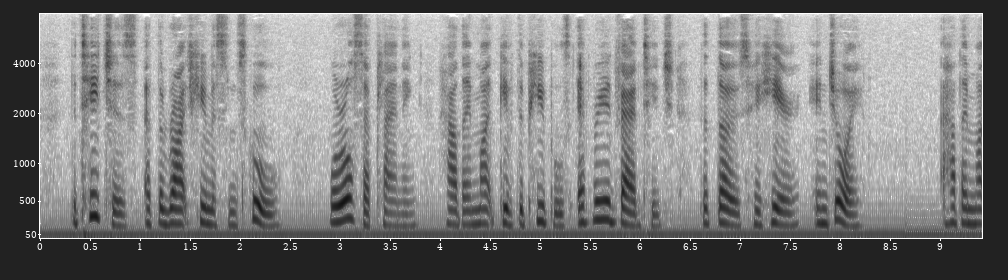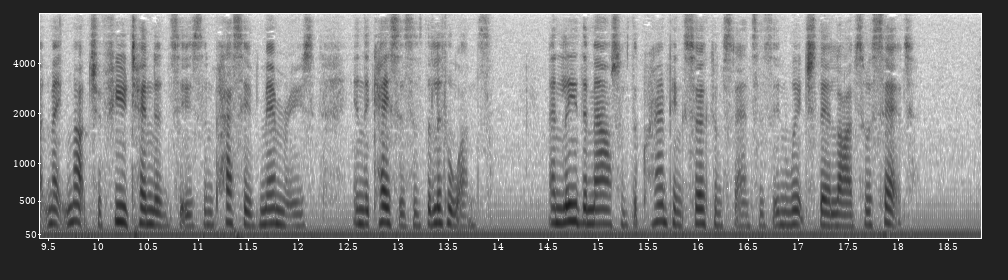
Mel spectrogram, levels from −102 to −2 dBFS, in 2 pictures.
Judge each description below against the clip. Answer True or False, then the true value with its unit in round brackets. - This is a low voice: False (190 Hz)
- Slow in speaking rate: False (175 wpm)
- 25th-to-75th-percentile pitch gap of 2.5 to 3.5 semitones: True (2.9 semitones)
